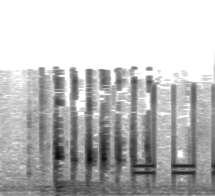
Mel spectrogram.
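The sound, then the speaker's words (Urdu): A quick run of short telephone keypad beeps is dialed as a call is placed again, followed by a few steady two-tone ringing signals, each lasting about half a second with brief gaps between them. “چلے میں دوبارہ کال ملاتی ہوں”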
